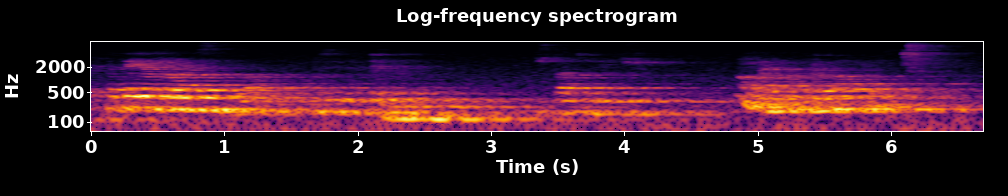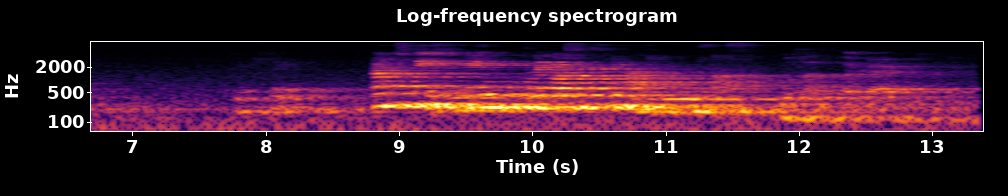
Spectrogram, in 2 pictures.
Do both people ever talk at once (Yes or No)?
No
